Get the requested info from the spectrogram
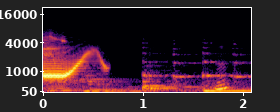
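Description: Playful background music with a steady bass line, opened by a cartoon sound effect that glides quickly up in pitch and drops back down in the first half-second.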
